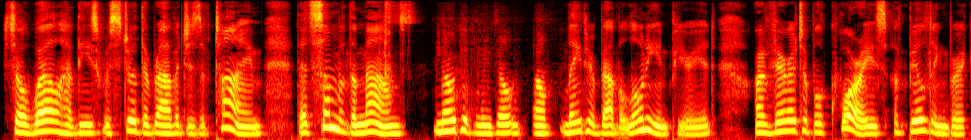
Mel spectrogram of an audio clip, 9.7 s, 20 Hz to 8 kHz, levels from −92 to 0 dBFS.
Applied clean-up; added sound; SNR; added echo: neural mask model DeepFilterNet 3.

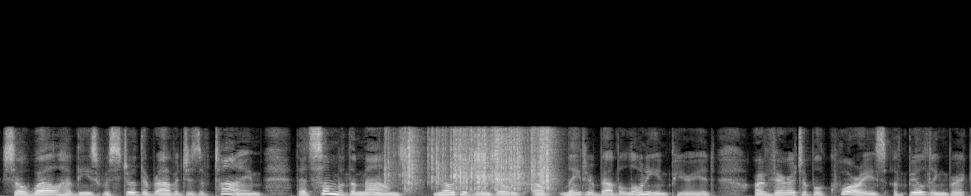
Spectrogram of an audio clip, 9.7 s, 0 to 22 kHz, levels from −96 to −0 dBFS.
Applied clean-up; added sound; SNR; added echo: none; Domestic sounds, home sounds; 2 dB; none.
